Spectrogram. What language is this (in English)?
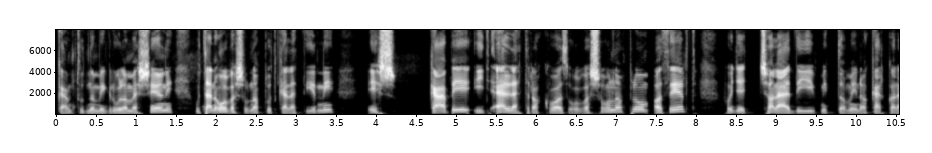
Hungarian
